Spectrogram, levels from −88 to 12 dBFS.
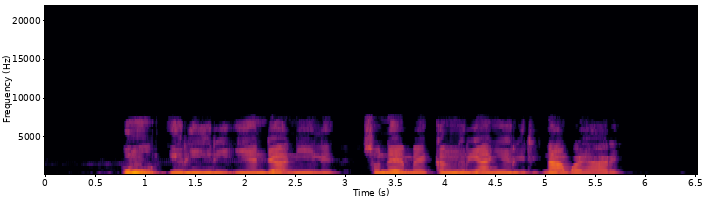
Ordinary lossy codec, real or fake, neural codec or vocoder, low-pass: none; real; none; none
